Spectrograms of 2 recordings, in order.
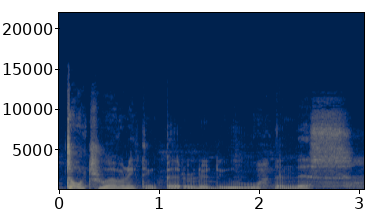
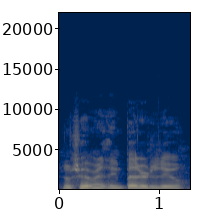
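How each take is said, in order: First: Lower, softer put-on voice; mock interrogation. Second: Said in the usual way. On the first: Vlogger questioning himself about the video, low mock-probing voice. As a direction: ask it low, sinking away.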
